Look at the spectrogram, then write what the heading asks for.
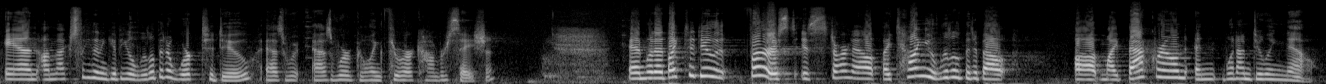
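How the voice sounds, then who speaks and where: A woman's voice: fairly high pitch, animated, moderate pace, a bit bright. A middle-aged woman giving a keynote in a hotel ballroom, upbeat and conversational. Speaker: keynote speaker, university program director. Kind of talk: keynote talk.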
